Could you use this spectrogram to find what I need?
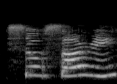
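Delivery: a tiny mouse politely angling for tea; polite little mouse. Acted. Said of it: "said the mouse".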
